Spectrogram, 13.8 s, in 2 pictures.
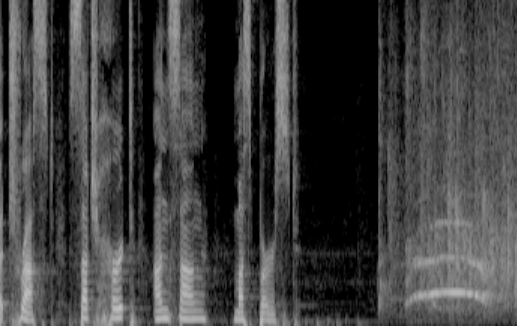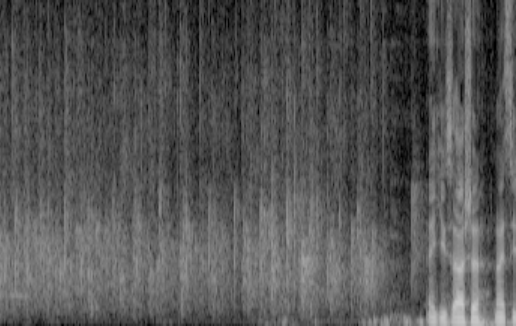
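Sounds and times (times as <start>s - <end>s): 
speech: 0.0s - 4.0s, 12.6s - 13.7s
audience applause after reading: 5.0s - 12.7s.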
